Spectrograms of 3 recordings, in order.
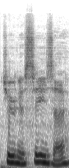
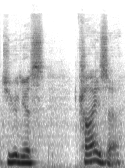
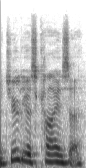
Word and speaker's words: Julius Caesar: we do in english it should be more like a k so julius kaiser he was the great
